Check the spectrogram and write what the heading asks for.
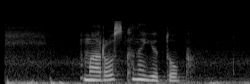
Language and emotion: Russian, neutral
